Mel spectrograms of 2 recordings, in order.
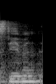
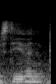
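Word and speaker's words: Stephan: My name's Steven. It's spelled with a PH and an A, so you'd think it's Stefan, but it's actually Steven, because my dad's kind of weird like that.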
